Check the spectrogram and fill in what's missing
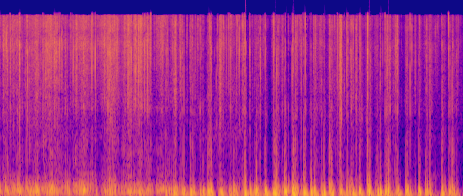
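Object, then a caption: Woven jute rope-covered cylinder. A long cylinder covered in woven jute or sisal rope, held horizontally, is scratched and rubbed with the fingernails of both hands. The result is a fast, irregular run of dull, low, rough scraping bursts, smoother at first and then breaking into quick, choppy strokes.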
